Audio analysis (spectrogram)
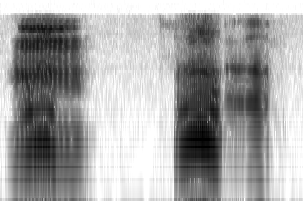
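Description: A cow moos twice, loud: one drawn-out low call, then after a short pause a second moo that breaks into a lower tail. No other sounds around it.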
